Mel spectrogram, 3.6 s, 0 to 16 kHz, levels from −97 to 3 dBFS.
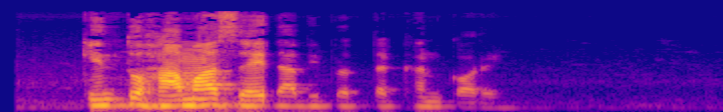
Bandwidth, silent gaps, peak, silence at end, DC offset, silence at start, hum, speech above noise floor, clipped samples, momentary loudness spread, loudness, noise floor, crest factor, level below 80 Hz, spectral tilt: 11.5 kHz; none; 0 dBFS; 1.25 s; under 0.1%; 0.45 s; none; 53 dB; under 0.1%; 26 LU; -16 LUFS; -71 dBFS; 20 dB; -58 dBFS; -5 dB/octave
